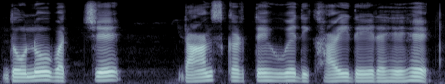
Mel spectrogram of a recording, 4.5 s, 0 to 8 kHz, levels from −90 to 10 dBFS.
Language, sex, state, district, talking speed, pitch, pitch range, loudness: Hindi, male, Assam, Kamrup Metropolitan, 120 wpm, 130 Hz, 120-135 Hz, -16 LUFS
